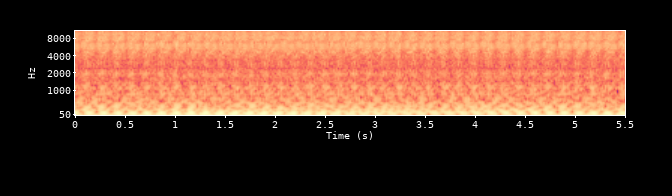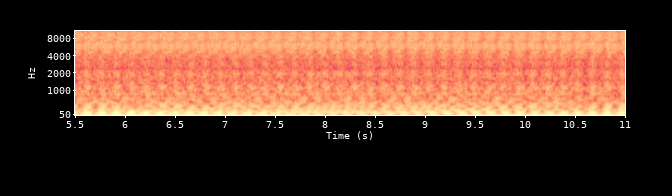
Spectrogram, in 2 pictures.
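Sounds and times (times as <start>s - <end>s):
faint mains hum: 0.0s - 11.0s.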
